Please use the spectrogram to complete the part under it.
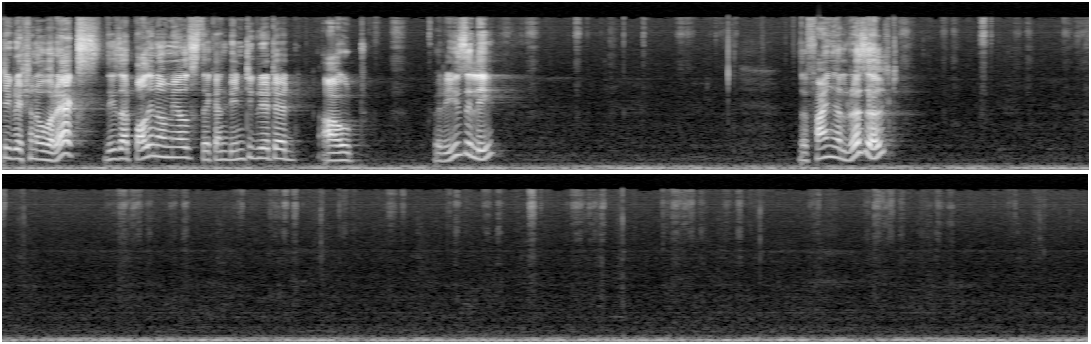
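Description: A pen scratches faintly on paper.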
